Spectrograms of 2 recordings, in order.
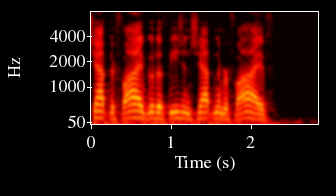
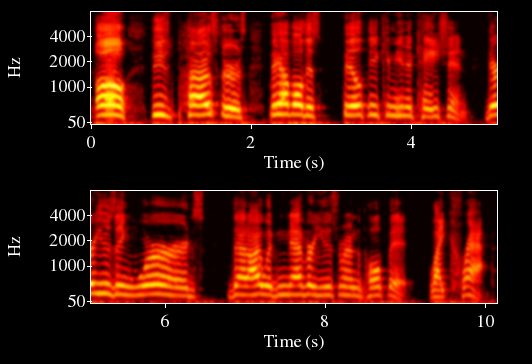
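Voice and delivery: slow, louder, mock pious pastor; holier-than-thou; 3 semitones higher, 8 dB louder, slower than usual. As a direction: sneer it like a smug preacher. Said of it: "holier-than-thou attitude the whole time and says".

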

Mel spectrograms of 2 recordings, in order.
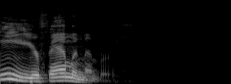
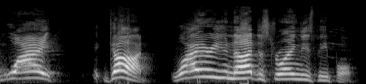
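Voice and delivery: mock frustrated complaint; 7 semitones higher, 8 dB louder, slower than usual. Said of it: "voicing frustrated Christians".

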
